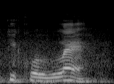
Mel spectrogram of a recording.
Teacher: Oxítona, porque a última sílaba é a sílaba tônica.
